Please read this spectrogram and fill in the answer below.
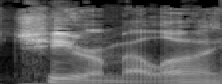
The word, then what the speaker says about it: Ciaramella: It's Eric Ciaramella. I've been pronouncing it Ciaramella. There's no H there. I don't know, where the H sound comes from, but I'll take everybody's word for it. It's Ciaramella.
